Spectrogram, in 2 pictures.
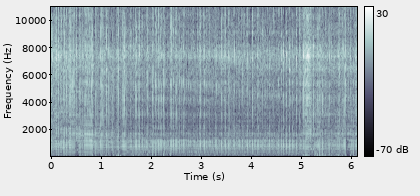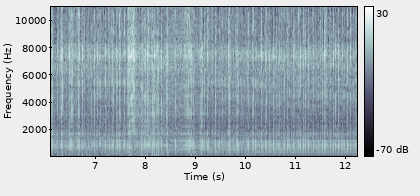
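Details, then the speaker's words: Homelite Super Mini reed-valve two-stroke chainsaw during low and high jet tuning, about 1.25 turns out, air-leaky at first and fuel pouring from the muffler: steady high scream, revs quickly but never returns to idle; cause not confirmed. "Listen to how it revs quickly but doesn't go back down to idle."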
